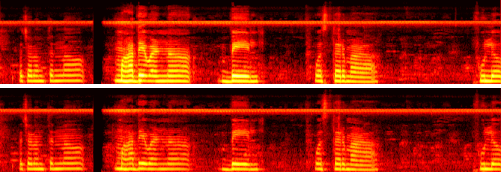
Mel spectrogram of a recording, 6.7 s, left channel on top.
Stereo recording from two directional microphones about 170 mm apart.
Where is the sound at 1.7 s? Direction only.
55° left (ahead or behind).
